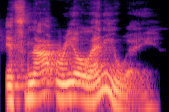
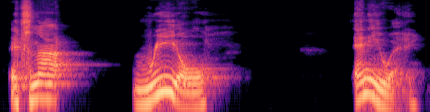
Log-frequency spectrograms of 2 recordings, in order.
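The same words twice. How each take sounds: First: Said in the usual way. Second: "It's not" ... "real" ... "anyway" with long pauses between; slow, broken emphasis on "real"; spaced-out emphasis. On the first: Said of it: "repeated for emphasis". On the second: Shown as a demonstration. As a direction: let each word land alone. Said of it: "repeated with pauses".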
